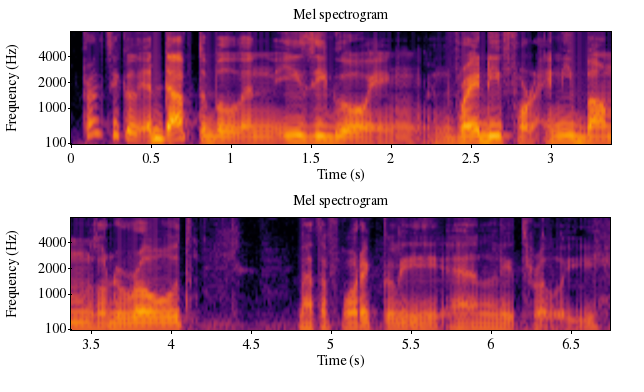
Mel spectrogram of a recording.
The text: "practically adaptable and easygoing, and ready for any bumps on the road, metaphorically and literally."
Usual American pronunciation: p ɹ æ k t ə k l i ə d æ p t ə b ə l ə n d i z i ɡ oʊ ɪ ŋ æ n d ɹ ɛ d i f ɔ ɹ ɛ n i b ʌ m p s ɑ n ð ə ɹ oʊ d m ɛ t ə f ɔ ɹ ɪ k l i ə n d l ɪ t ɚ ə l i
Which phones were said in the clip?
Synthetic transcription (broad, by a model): p ɹ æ k t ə k l i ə d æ p t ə b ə l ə n i z i ɡ oʊ ɪ ŋ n ɹ ɛ d i f ɔ ɹ ɛ n i b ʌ m s ɑ n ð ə ɹ oʊ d m ɛ t ə f ɔ ɹ ɪ k l i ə n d l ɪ t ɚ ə l i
